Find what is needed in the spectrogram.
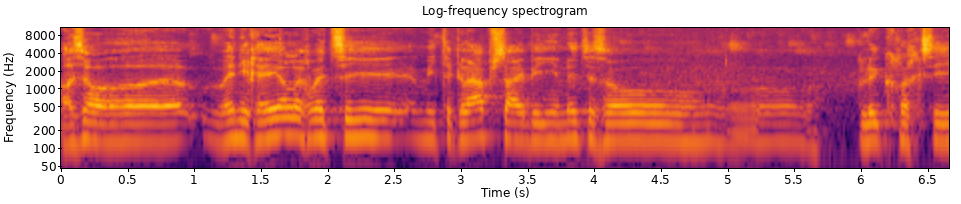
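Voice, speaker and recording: A man with a strong Swiss German accent talks at a very slow pace in a medium pitch, his intonation monotone and flat. Noticeable background noise sits behind him. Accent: broad Swiss German dialect. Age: 70s. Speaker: artist and sculptor, retired. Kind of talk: interview about life story.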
